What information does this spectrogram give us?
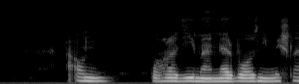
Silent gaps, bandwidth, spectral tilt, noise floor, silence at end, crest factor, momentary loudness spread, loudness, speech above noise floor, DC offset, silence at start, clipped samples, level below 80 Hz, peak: none; 9.4 kHz; -8.5 dB/octave; -60 dBFS; 0 s; 16 dB; 13 LU; -25 LUFS; 36 dB; under 0.1%; 0.7 s; under 0.1%; -54 dBFS; -10 dBFS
